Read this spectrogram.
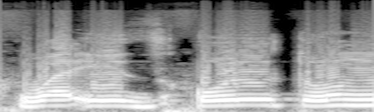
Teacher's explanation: جو لوتھڑا لٹک رہا ہے وہ بالمقابل تالو کے ساتھ لگے تو وہ قاف ادا ہوتا ہے. اگر اس سے ذرا آگے ہو تو قاف ہے وہ مخرج دونوں کے قریب ہے.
